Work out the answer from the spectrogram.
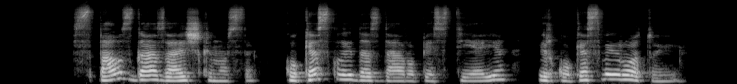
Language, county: Lithuanian, Kaunas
